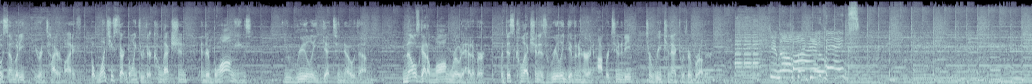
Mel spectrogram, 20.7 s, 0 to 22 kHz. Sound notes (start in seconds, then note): 14.6 honking; 17.3 theme music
